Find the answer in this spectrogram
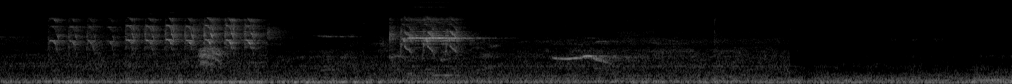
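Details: A parrot on a tree gives a run of harsh, raspy squawks, then a louder screech and a few short whistled notes, over a steady low background rumble.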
